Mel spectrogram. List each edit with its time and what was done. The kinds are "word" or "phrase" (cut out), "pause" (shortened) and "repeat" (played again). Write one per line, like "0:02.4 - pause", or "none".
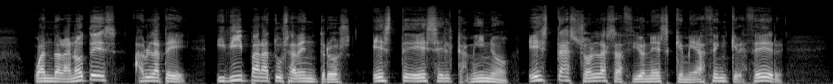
0:01.3 - pause
0:05.2 - pause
